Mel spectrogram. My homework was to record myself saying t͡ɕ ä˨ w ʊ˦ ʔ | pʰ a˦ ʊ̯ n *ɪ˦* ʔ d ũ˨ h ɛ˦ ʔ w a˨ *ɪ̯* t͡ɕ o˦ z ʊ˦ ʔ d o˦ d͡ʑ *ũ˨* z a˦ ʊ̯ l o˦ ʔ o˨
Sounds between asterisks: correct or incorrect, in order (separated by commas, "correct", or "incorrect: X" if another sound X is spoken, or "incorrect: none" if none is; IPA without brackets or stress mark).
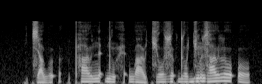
incorrect: ɛ˦, incorrect: ʊ̯, incorrect: ũ˦˨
